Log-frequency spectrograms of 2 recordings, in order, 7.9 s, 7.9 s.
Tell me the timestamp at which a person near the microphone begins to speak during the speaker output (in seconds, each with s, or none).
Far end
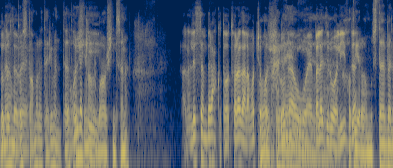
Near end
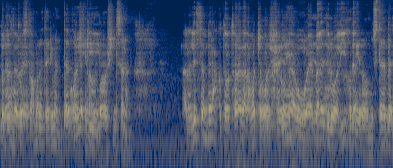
none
